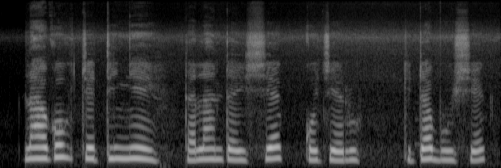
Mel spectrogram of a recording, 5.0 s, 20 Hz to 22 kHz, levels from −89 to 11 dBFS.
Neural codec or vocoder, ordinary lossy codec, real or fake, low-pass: none; none; real; none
